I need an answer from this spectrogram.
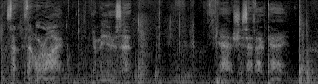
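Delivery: hushed whisper, very quiet, barely a breath. Quietly asking whether the fabric may be used: whispering. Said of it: "Don't know why I'm whispering".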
